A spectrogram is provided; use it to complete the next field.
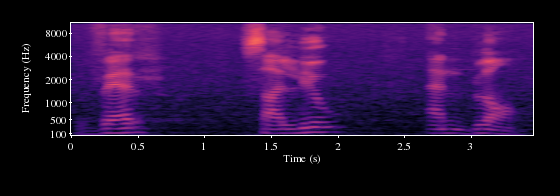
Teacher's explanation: Now this is unique in French. Consonants at the end of the word have a very special feature. They are not pronounced, they are ignored.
